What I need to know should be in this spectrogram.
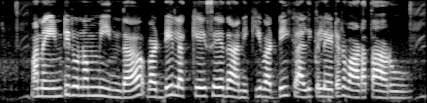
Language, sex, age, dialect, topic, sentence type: Telugu, female, 18-24, Southern, banking, statement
